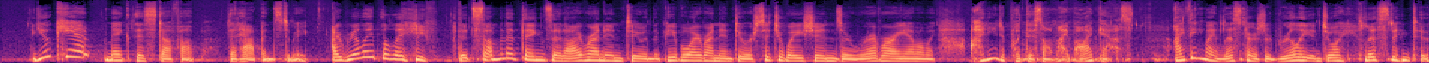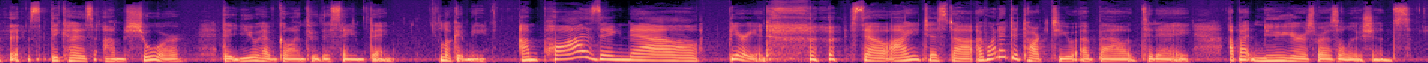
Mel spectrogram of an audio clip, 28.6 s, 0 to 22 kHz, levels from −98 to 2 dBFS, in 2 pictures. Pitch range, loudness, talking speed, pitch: 165-255 Hz, -16 LUFS, 185 wpm, 215 Hz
